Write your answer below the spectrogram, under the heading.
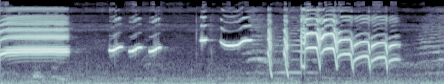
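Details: Zoo parrot in south India giving an assortment of sounds: a long flat harmonic squawk, three short rising chirps, a wavering whistle, sharp clicks, then a rapid run of repeated downslurred squawks fading out.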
